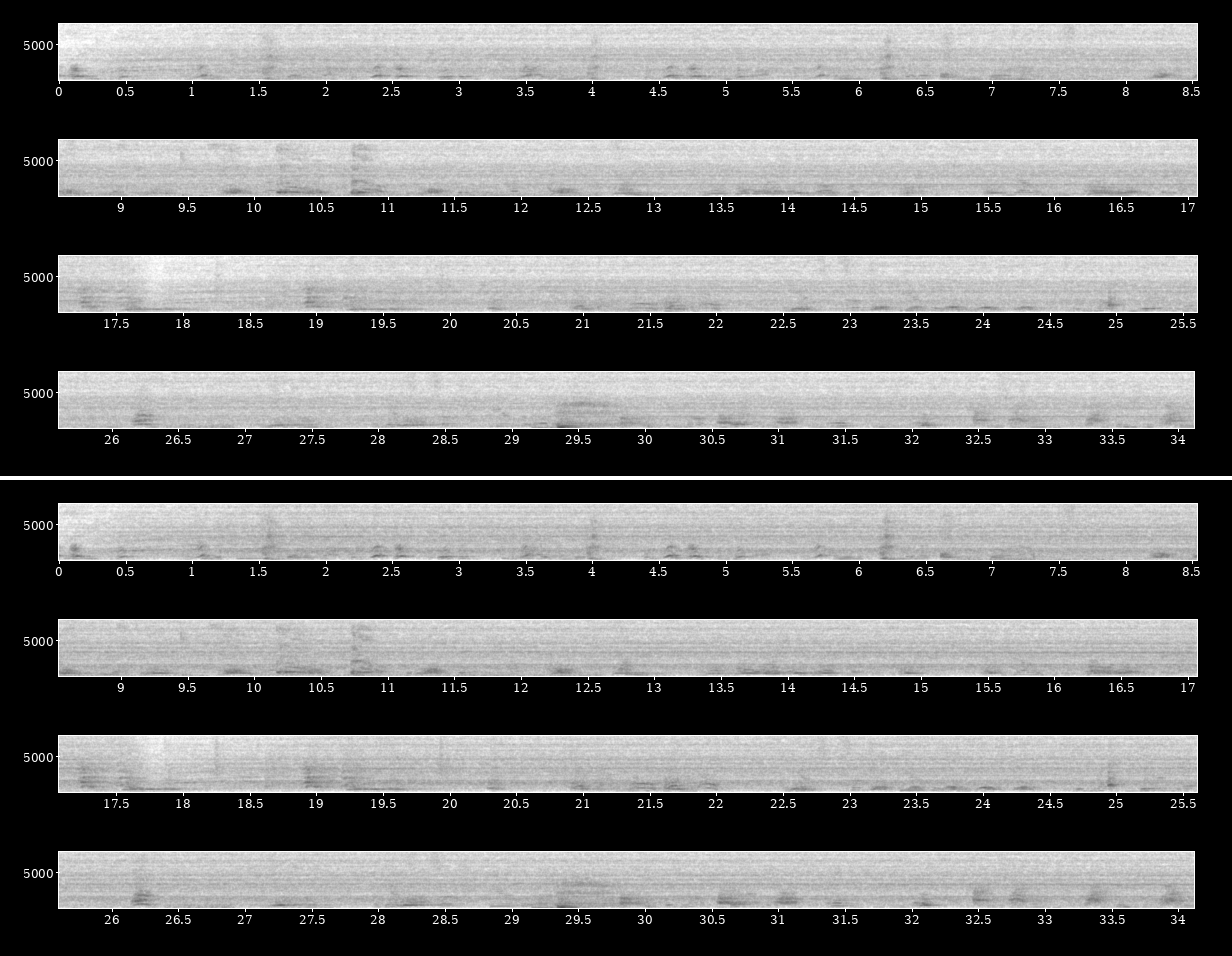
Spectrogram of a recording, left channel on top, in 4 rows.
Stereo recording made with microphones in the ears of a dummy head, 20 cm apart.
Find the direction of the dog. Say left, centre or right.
right.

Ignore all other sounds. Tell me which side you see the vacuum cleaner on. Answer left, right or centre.
right.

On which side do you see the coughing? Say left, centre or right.
centre.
